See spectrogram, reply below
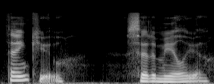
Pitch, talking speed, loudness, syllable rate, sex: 150 Hz, 110 wpm, -16 LUFS, 4.1 syllables/s, female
